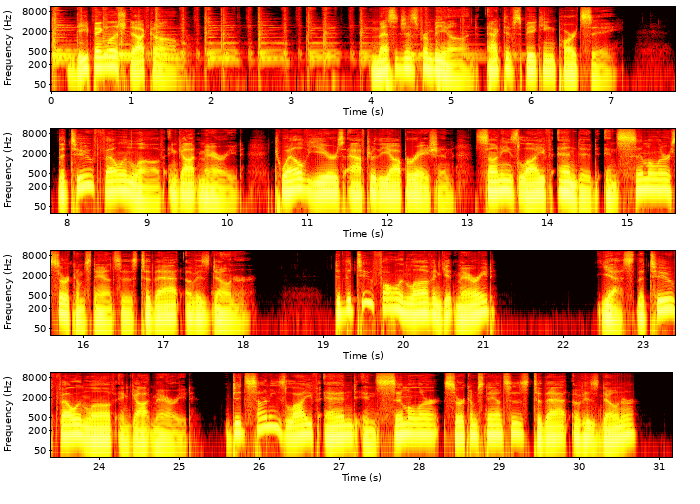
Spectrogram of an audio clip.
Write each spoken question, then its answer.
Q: Did Sonny's life end in similar circumstances to that of his donor?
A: Yes, Sonny's life ended in similar circumstances to that of his donor.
